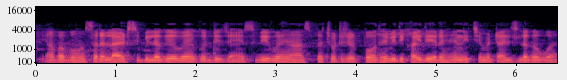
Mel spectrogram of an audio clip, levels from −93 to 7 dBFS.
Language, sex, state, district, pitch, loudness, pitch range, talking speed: Hindi, male, Maharashtra, Sindhudurg, 120 Hz, -27 LUFS, 115-125 Hz, 230 wpm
